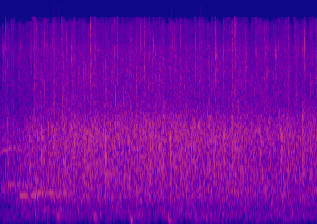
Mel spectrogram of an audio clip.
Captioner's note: audience applauding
